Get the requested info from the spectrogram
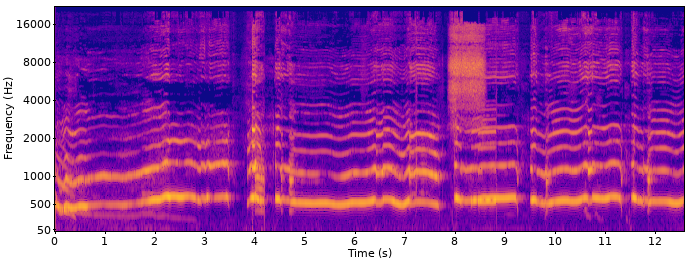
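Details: At night under the pink moon, a Siberian husky howls in long, wavering tones, each held for several seconds with brief breaks between.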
